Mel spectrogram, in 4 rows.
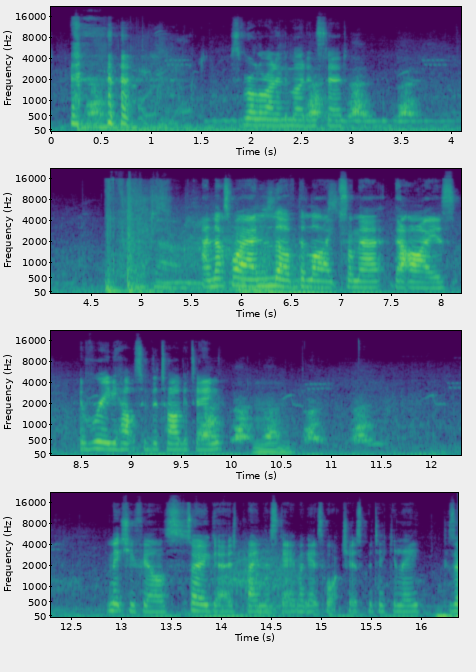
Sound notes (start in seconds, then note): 4.1 more dog barking; 11.2 barking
